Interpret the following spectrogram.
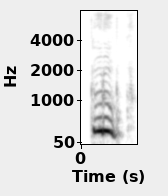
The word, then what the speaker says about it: তুর্ক: মনে রাখবেন রেফের উচ্চারণ হয় সবসময় বর্ণের আগে আর কারের উচ্চারণ হয় সবসময় বর্ণের পরে। তাহলে রেফ থাকলে এখানে কি হবে, রেফের জন্য র, তুরুক।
